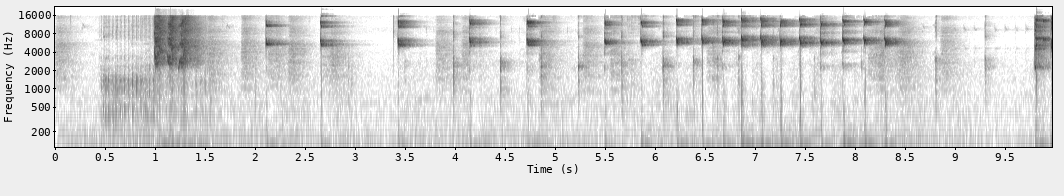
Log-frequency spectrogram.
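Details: Fighter-type lovebird singing in a training recording meant to provoke other lovebirds to sing: shrill, sharp chirps, first scattered, then a rapid run of bright repeated high notes, each about a quarter second apart, ending abruptly.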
